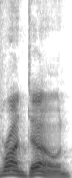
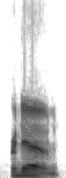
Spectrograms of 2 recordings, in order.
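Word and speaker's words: Rendon: Abbot versus R is I always thought it was Ron Don but it's saying it's rodon is that right redone redone Yeah Carl wow okay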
